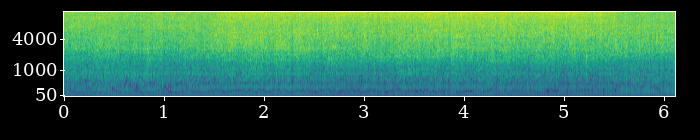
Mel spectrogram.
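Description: Pork outer fillet steak sizzles loudly and steadily in a hot frying pan, a dense continuous hiss that holds even throughout with no speech.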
